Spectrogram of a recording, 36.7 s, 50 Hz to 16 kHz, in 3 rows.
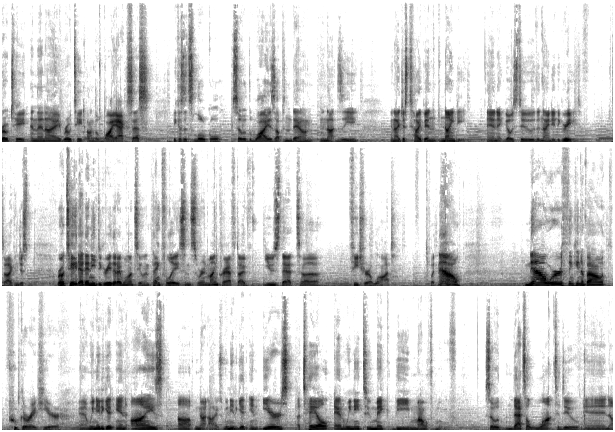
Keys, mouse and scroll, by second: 14.4-14.9 scroll down 4, 16.3 ctrl+Tab, 17.1 right click, 21.0 KP_Decimal, 23.8 click, 35.4 right click, 36.0 Tab.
